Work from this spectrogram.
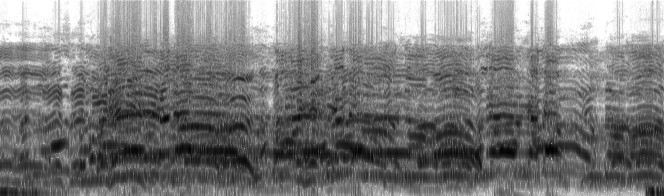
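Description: A large, loud crowd gathered at an independent candidate's village election campaign event in Raipur Jagir, Shrimadhopur, chanting and shouting together in a continuous dense roar of many voices.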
